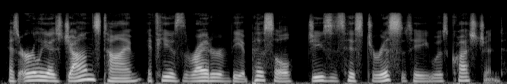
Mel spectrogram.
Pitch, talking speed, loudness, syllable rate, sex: 165 Hz, 200 wpm, -19 LUFS, 5.9 syllables/s, female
